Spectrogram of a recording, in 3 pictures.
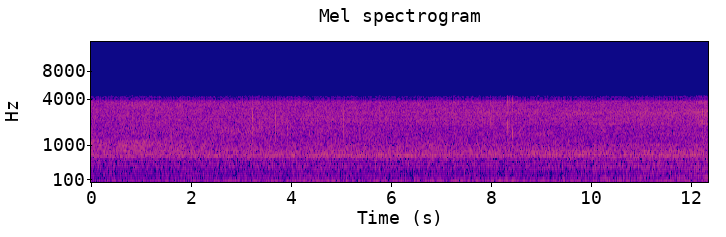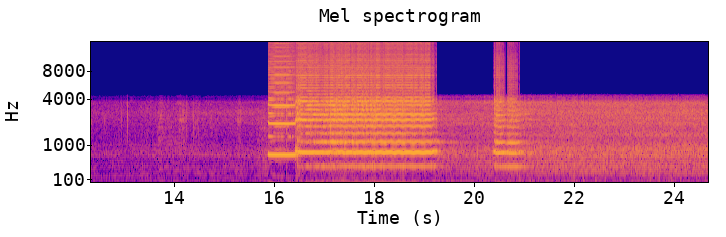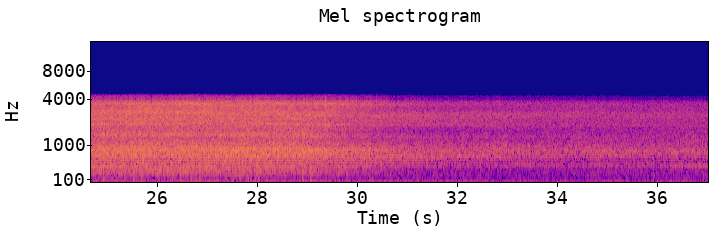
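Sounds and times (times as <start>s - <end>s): train rumbling on rails: 0.0s - 37.0s
train horn blasts: 15.8s - 19.8s, 20.4s - 21.4s, 36.2s - 37.0s.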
